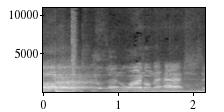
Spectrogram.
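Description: Mostly speech: music with a heavy bass line stops suddenly less than half a second in, and a man's voice talking follows.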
